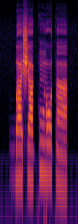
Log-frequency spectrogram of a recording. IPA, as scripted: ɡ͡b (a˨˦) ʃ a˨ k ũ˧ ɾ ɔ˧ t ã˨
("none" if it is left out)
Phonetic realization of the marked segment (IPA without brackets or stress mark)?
a˨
